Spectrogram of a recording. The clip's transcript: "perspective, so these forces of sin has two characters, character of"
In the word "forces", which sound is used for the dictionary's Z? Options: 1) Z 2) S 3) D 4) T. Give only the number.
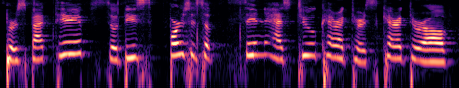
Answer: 2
